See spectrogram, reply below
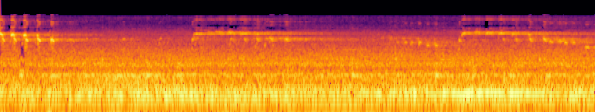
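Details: Bald eagle pair at their nest on Hornby Island, captured by a nest and territory cam as one bird flies off and alerts its mate: high, thin chirps with harmonics at the start, then two drawn-out whistled notes, over steady low rumbling background noise.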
